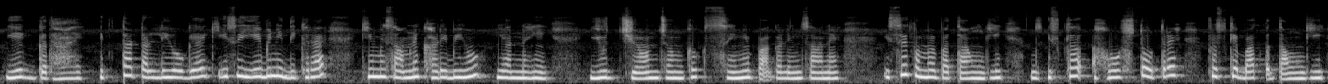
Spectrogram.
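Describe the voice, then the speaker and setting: A woman's voice: high-pitched, moderate pace, dark tone, lightly acted. A woman voicing a bossy young woman who scolds and grows exasperated. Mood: scolding. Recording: dull lo-fi recording.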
